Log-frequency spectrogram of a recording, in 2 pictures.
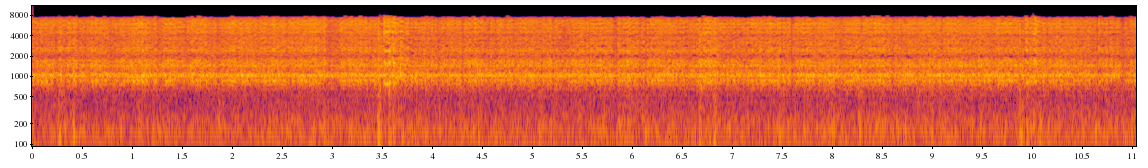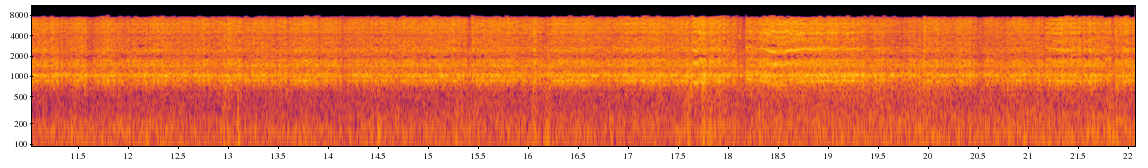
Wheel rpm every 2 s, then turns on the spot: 240, 230, 230, 230, 230, 230, 230, 230, 240, 230, 230.
none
